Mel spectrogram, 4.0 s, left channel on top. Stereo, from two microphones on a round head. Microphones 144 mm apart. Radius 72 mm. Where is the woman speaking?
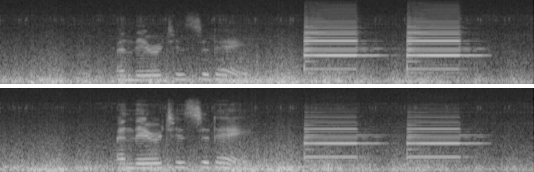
85° right.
